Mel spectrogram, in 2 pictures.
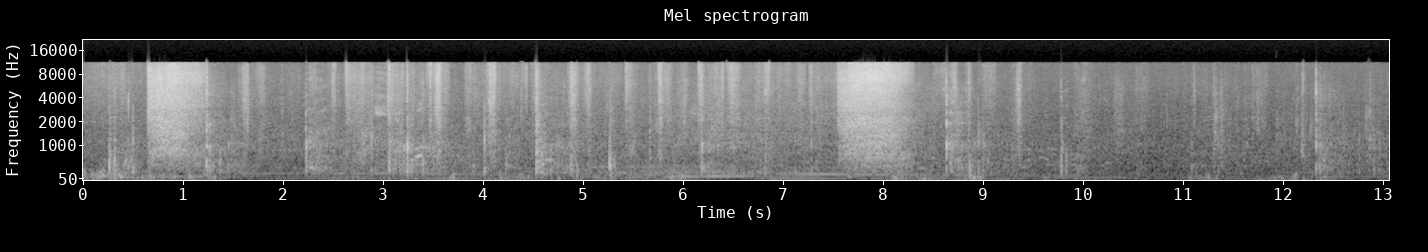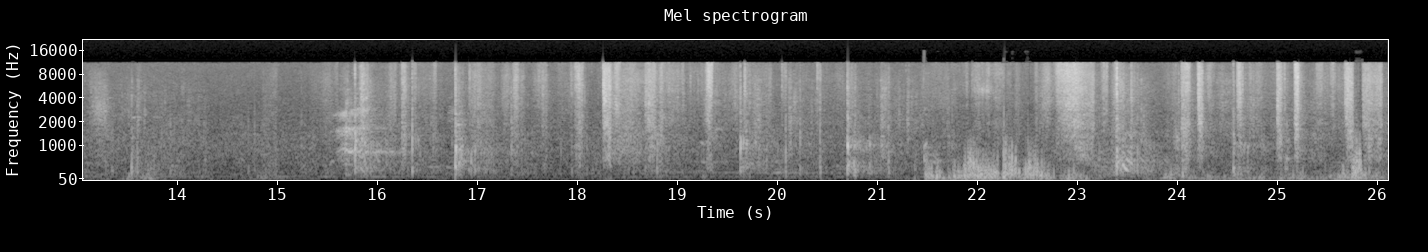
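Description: Tennis balls are struck with rackets in sharp pops.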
